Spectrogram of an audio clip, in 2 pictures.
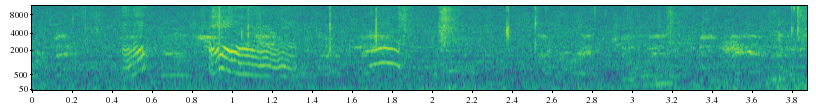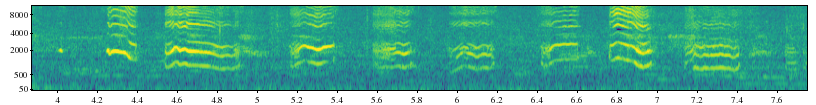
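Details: Four-week-old Dachshund puppies, clumsily learning to play together, give high, squeaky yips and rising-falling whines in quick bursts, with a person talking.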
